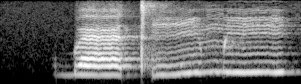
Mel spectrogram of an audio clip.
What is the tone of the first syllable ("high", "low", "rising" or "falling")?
low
